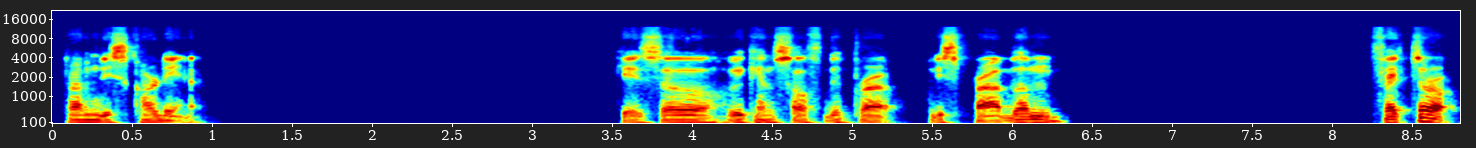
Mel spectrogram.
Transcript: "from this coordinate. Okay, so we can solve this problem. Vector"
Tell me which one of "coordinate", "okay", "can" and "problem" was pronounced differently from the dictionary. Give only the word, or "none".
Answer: coordinate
